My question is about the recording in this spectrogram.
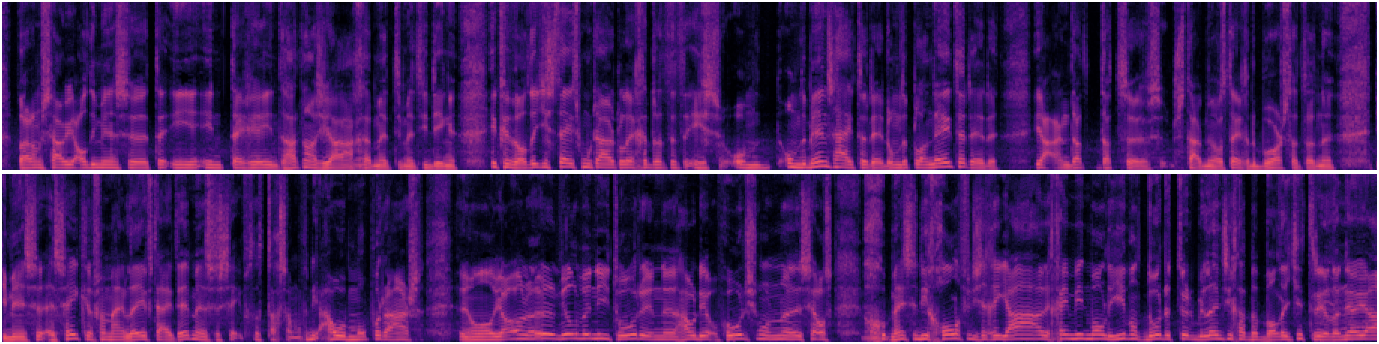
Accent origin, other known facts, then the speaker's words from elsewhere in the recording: Amsterdam, North Holland, Netherlands; Ik kwam uit Amsterdam, ja.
